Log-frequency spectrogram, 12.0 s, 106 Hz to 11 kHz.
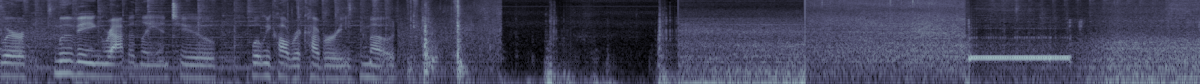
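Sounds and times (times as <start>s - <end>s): telephone ringing tone: 9.6s - 10.8s.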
